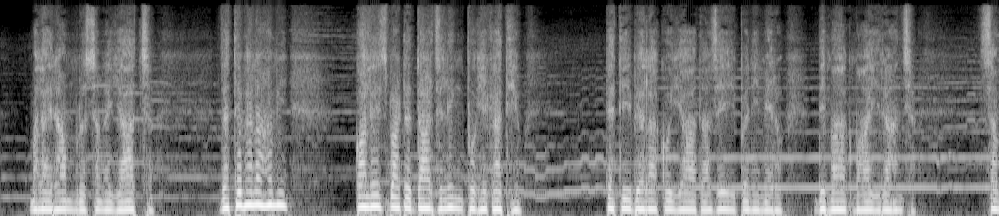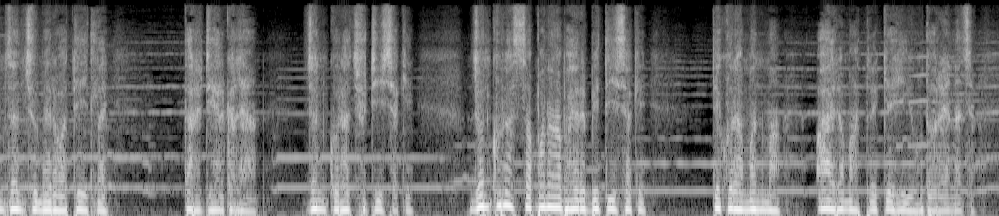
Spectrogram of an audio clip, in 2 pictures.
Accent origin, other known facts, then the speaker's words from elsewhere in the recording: Solukhumbu, Koshi Province, Nepal; विक्रम सम्बत 2037 सालमा मेरो जन्म सोलु खम्बुमा भएको हो।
